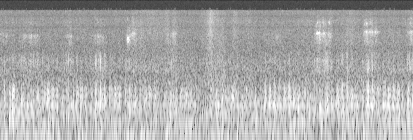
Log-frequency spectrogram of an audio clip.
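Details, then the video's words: Sleeping cat snoring heavily, a rough low rumble running throughout with airy breath noises repeating at short, fairly even intervals. "This cat snoring too loudly, can't let it sleep"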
